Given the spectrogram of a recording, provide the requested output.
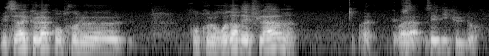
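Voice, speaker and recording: A man's voice: mid-range voice, unhurried, dark tone, reverberant. A man giving casual game advice in an informal, crude-mouthed way. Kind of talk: casual gaming chat.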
